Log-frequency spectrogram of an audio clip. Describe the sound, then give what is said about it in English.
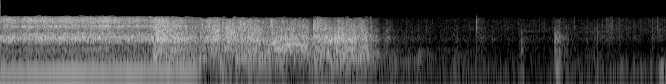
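A loud, roaring rush of car noise with a high whine builds and crashes to an abrupt stop, followed by quieter scattered clunks and rattles of debris settling. “Hang on. We're going to hit.”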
